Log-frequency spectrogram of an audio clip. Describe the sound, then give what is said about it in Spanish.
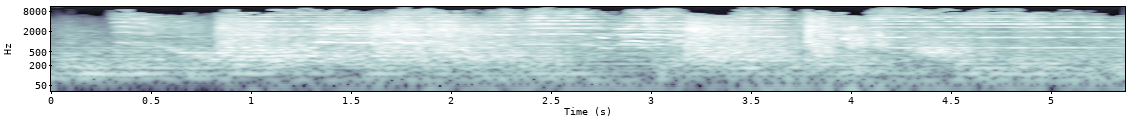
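Gunfire from a shootout in a 1960 western film, with a few sharp, loud shots landing within a thick, continuous wash of noise. “Luis entra en una casa llena de forajidos, la atraviesa disparando y sale por el lado opuesto.”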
